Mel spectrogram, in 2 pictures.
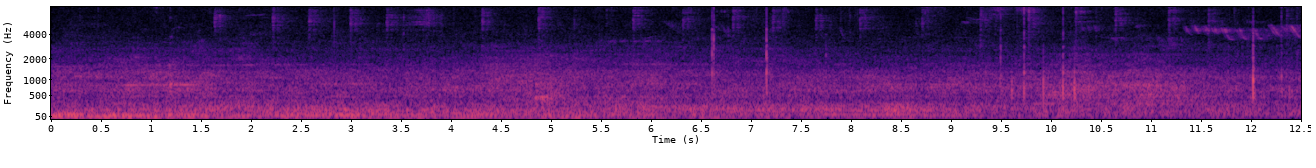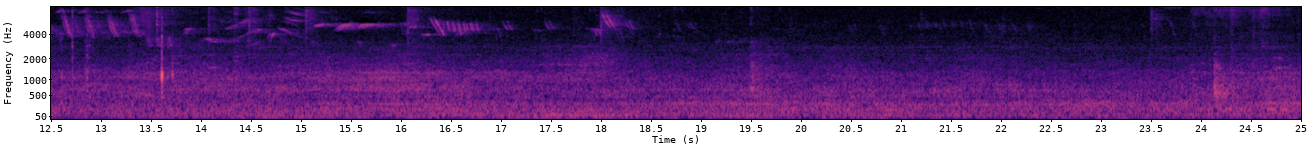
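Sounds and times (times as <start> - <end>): small birds chirping: 1.6 - 19.8.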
